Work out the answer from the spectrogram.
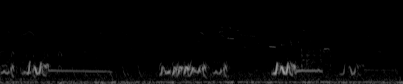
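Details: A Lesser prairie-chicken is recorded on an early morning in 2009 at a ranch in Buffalo, Oklahoma. It gives bubbling, gobbling notes in three bursts about a second apart, some ending in a held hoot, over a steady low rumble.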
